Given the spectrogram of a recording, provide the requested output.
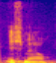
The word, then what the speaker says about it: Ishmael: Ishmael.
